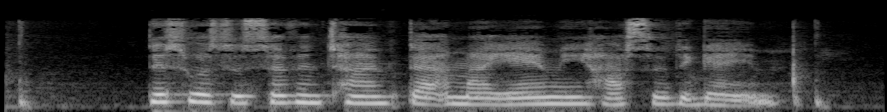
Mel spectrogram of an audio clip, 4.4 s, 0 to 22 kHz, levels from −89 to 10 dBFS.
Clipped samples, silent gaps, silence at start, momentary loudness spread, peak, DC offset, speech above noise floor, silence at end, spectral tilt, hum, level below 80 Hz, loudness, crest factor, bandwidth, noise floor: under 0.1%; none; 0.1 s; 13 LU; -2 dBFS; under 0.1%; 37 dB; 0.3 s; -4 dB/octave; none; -56 dBFS; -17 LUFS; 16 dB; 12.5 kHz; -54 dBFS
